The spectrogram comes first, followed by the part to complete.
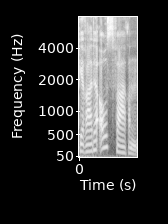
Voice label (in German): "geradeaus fahren", Navigation; DISTEFORA Navigation; Mobile Navigator Notebook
